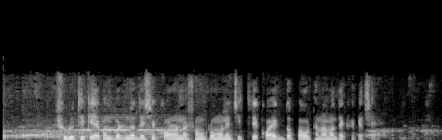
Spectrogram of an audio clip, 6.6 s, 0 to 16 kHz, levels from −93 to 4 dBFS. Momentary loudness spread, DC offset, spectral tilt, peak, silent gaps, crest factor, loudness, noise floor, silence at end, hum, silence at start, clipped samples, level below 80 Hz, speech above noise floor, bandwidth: 12 LU; under 0.1%; -6.5 dB/octave; 0 dBFS; none; 16 dB; -16 LUFS; -44 dBFS; 0.25 s; none; 0.05 s; under 0.1%; -54 dBFS; 29 dB; 7.8 kHz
